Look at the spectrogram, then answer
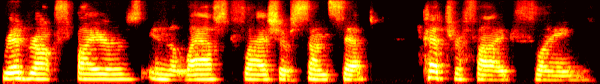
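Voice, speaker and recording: Woman, haiku poet, slightly low pitch, soft dark tone, casual remarks and verse reading. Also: flat delivery, takes it slowly.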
